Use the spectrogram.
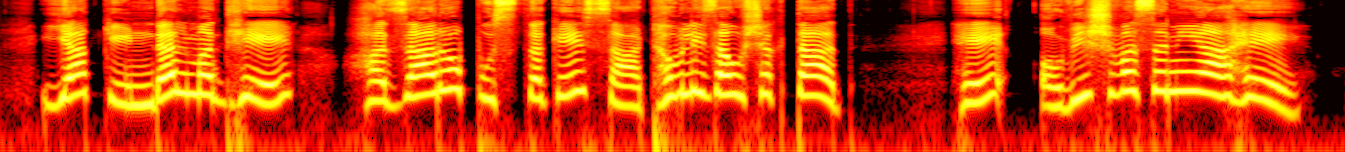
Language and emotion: Marathi, surprised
